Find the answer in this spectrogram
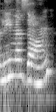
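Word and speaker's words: limaçon: that we can we we spell it as c but i think we pronounce z s s so we call limazon amazon uh limazon inner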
